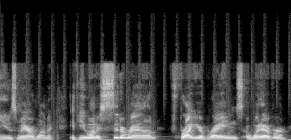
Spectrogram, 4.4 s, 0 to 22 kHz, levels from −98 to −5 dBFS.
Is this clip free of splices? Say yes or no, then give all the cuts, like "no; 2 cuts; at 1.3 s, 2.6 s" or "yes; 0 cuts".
yes; 0 cuts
